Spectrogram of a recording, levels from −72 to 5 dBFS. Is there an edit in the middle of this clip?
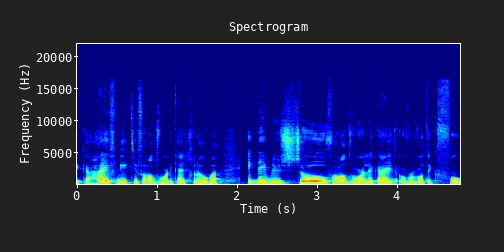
no; 0 cuts

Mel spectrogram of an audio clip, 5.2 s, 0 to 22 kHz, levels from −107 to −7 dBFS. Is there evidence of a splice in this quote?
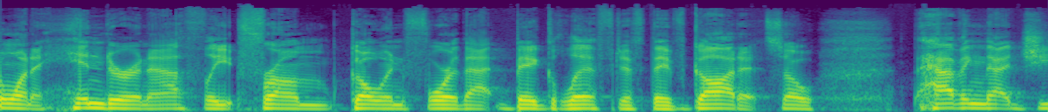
no; 0 cuts

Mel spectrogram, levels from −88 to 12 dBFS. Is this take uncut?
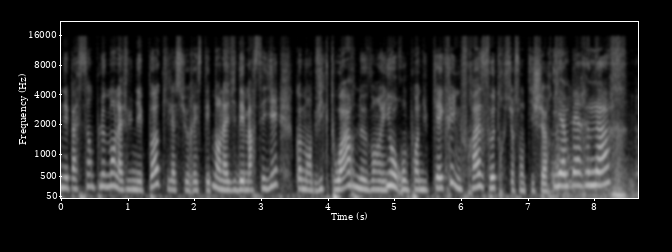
no; 7 cuts; at 1.0 s, 2.3 s, 3.8 s, 4.9 s, 5.5 s, 6.3 s, 7.6 s

